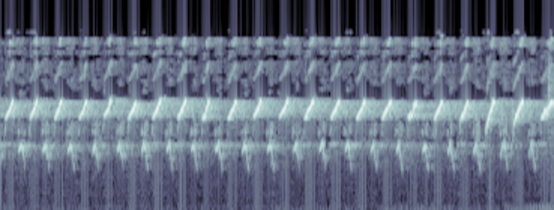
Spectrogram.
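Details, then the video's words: A White-rumped shama (blorok murai batu) in full song gives a fast, harsh run of chattering notes, about four a second, each a buzzy downward-sweeping chip, steady and unbroken. "murai batu blorok gacor Skali Denger Langsung NYAUT"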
